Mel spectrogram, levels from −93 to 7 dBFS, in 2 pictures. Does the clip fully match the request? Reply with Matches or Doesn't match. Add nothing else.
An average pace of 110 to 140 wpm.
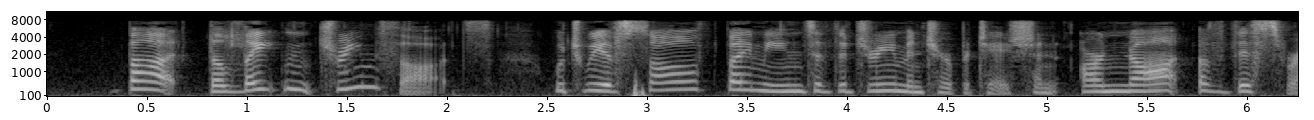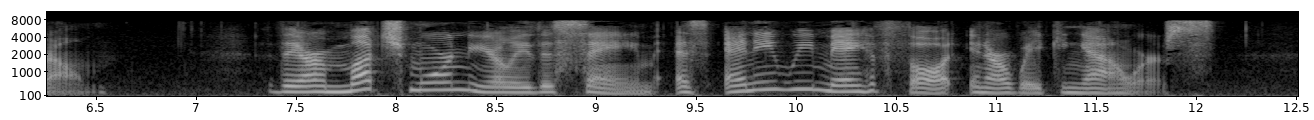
Doesn't match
